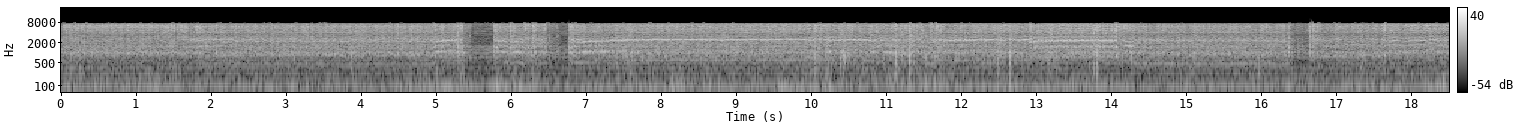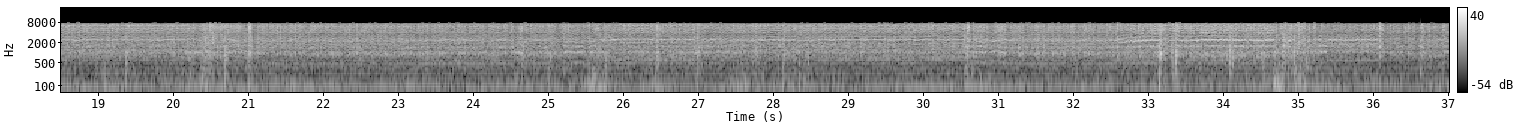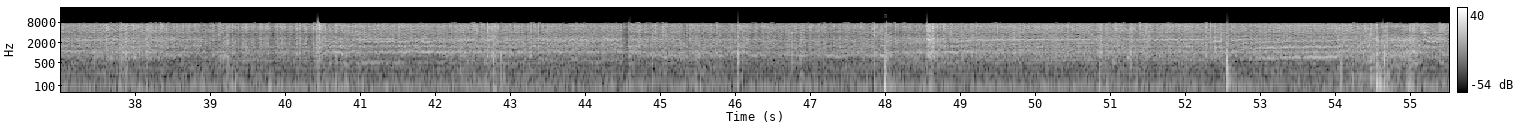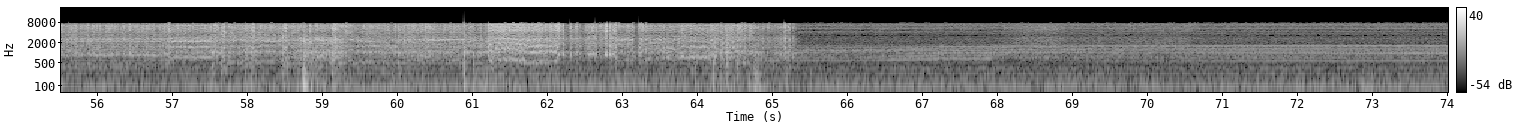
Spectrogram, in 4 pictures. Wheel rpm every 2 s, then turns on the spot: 160, 180, 140, 150, 190, 180, 180, 180, 160, 180, 180, 180, 180, 180, 180, 180, 180, 170, 170, 160, 160, 170, 160, 170, 170, 180, 170, 160, 170, 160, 160, 160, 90, 0, 0, 0, 0.
none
